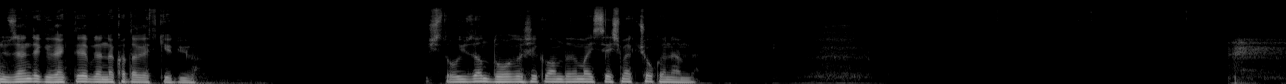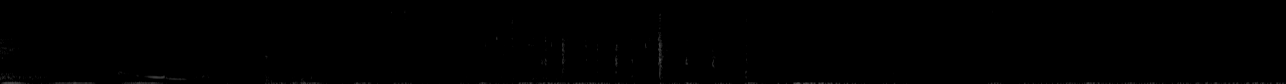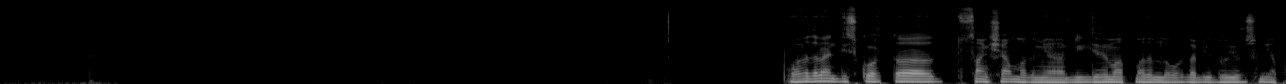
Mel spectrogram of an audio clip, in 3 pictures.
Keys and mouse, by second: 0.0 middle click, 0.6 j, 1.1 j, 2.3 j, 2.8 j, 3.2 j, 7.3 middle click.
